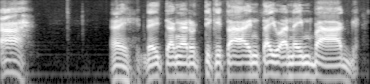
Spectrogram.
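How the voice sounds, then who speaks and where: A man's voice: on the low side, takes it slowly, smooth, no echo. An actor playing a plain-spoken, easily exasperated village chairman in a rural comedy radio drama. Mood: businesslike.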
